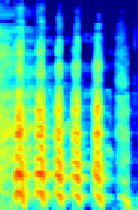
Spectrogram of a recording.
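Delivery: high, loud chuckle; hearty laugh. Real, not acted. Host amused at [name]'s failed chart run, hearty laugh. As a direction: burst out laughing.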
